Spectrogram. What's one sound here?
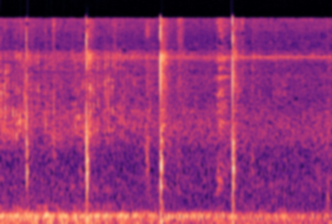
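A basketball bounces on an outdoor court.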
